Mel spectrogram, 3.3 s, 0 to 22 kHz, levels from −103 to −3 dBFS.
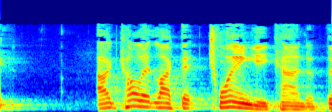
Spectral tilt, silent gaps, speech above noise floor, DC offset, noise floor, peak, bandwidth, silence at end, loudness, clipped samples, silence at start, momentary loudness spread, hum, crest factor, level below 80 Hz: -6 dB/octave; none; 41 dB; under 0.1%; -58 dBFS; -4 dBFS; 9.4 kHz; 0 s; -18 LUFS; under 0.1%; 0 s; 9 LU; none; 14 dB; -66 dBFS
